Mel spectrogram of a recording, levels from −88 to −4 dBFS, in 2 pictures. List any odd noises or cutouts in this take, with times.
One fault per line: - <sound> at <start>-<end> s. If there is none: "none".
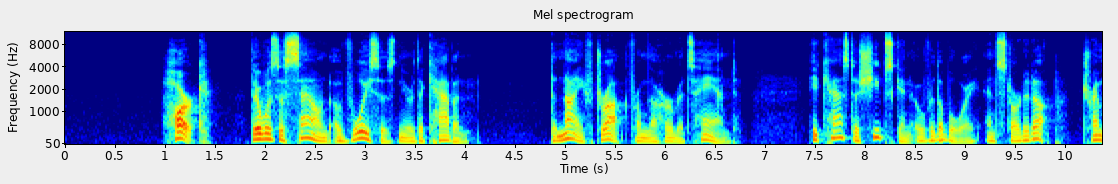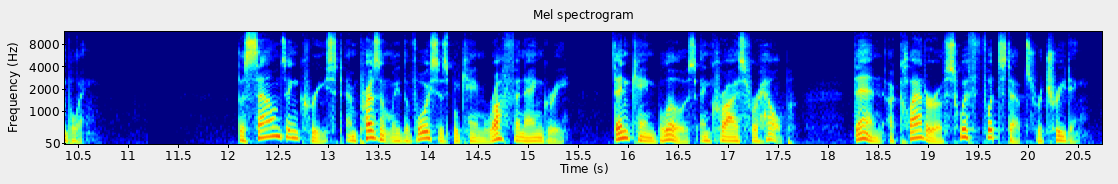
none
